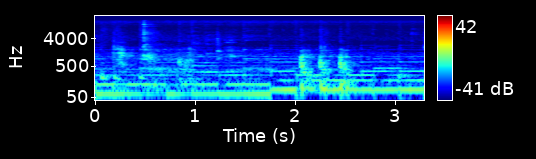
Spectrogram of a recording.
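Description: Sliced large onion going into a hot pan while cooking Madurai mutton kulambu, giving a soft sizzle with a few clinks and scrapes of a utensil against the pan.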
